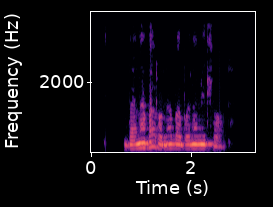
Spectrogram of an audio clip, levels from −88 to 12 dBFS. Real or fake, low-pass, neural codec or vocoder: fake; 3.6 kHz; vocoder, 24 kHz, 100 mel bands, Vocos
